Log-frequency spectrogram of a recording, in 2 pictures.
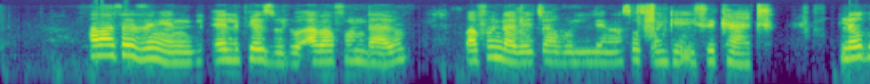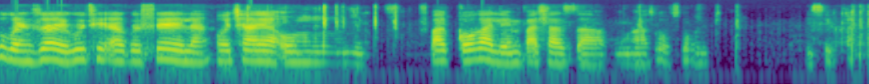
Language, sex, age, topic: North Ndebele, female, 50+, education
